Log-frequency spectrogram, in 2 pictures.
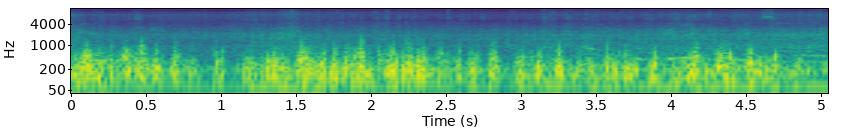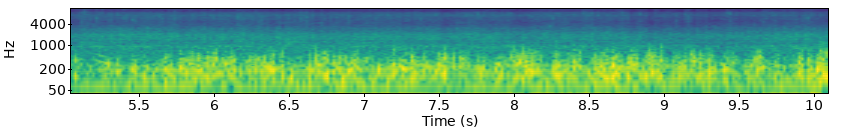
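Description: Wind buffeting the microphone in rapid irregular gusts, over a steady low rumble from the moving vehicle it is recorded from.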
